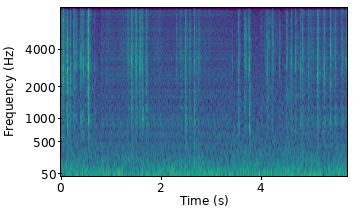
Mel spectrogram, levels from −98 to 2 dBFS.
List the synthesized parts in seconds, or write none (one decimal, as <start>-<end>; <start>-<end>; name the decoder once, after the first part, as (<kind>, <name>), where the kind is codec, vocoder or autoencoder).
0.8-3.4 (autoencoder, DAC-VAE); 4.8-5.7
